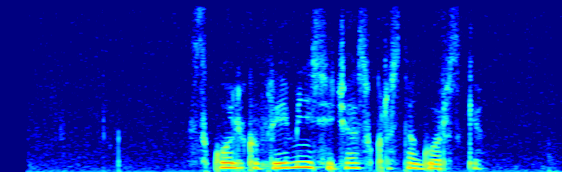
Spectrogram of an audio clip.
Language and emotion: Russian, neutral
